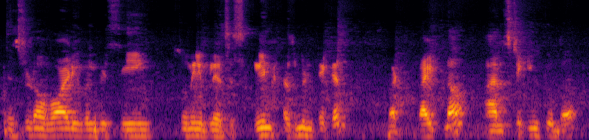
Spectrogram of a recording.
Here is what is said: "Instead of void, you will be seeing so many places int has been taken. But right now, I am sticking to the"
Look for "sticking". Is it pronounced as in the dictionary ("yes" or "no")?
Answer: yes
